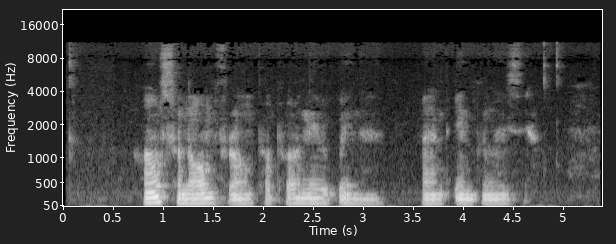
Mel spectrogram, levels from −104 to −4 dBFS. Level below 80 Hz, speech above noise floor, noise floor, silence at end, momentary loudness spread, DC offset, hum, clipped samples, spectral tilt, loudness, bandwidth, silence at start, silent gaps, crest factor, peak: -40 dBFS; 33 dB; -55 dBFS; 0.65 s; 15 LU; under 0.1%; none; under 0.1%; -7.5 dB/octave; -23 LUFS; 11.5 kHz; 0.05 s; none; 20 dB; -4 dBFS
